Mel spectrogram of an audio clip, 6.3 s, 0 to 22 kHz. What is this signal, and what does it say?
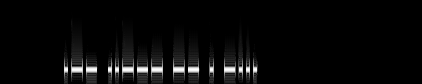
Morse code, heard as a keyed tone, about 22 wpm, 700 Hz. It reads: W2MEB
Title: USA Call Signs - 5 Characters - Repeated 2x - 22wpm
